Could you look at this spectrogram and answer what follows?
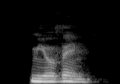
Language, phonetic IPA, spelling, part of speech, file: Romanian, [mi.o.ˈvɛ.nʲ], Mioveni, proper noun, LL-Q7913 (ron)-Mioveni.wav
- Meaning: a village in Argeș County, Romania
